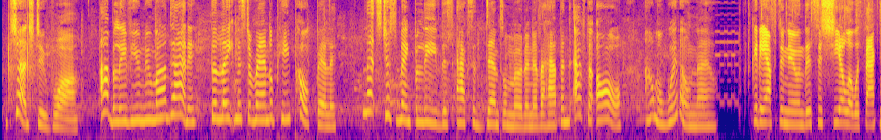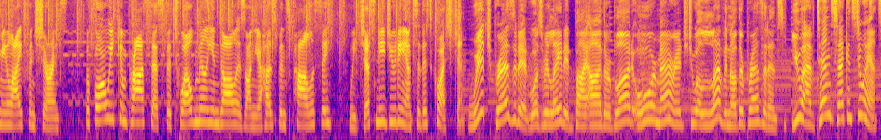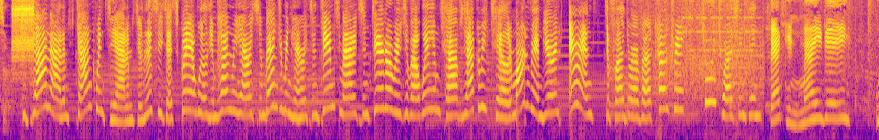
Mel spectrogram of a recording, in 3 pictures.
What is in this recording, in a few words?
Animation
